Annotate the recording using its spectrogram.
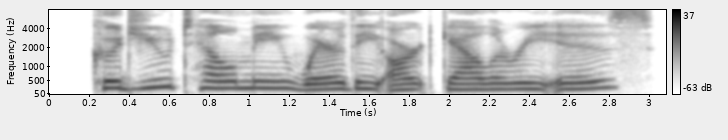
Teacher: In connected speech, could you becomes could ya.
